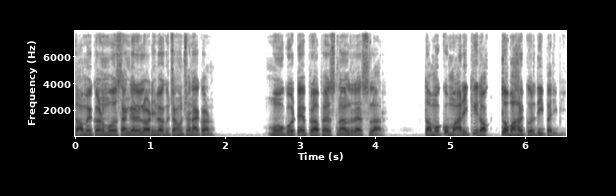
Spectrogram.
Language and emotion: Odia, angry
